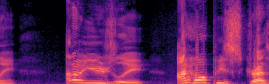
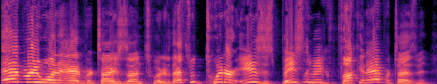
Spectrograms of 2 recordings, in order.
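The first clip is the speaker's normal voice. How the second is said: indignant rant; 10 semitones higher, 4 dB louder than usual. Real, not acted. Heated ranting.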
